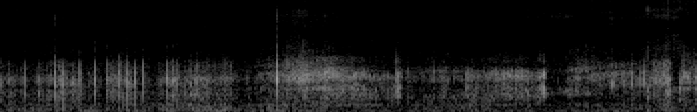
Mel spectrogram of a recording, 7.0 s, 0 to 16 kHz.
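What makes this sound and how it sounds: Long nails tap on the cardboard cover of a spiral-bound hardcover cookbook, with the hands lifted away at the end. A run of quick, dry clicks is followed by a softer, continuous scratchy rustle centred around 1 kHz, broken by a few sharper taps. The whole clip stays quiet, with little low end.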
